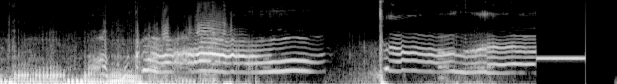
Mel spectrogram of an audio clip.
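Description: Motorcycle engine and clatter, then the winded rider lets out long, wavering groaning wails, two stretches broken by a sharp click. Near the end comes a short steady test-tone beep that cuts off suddenly.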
